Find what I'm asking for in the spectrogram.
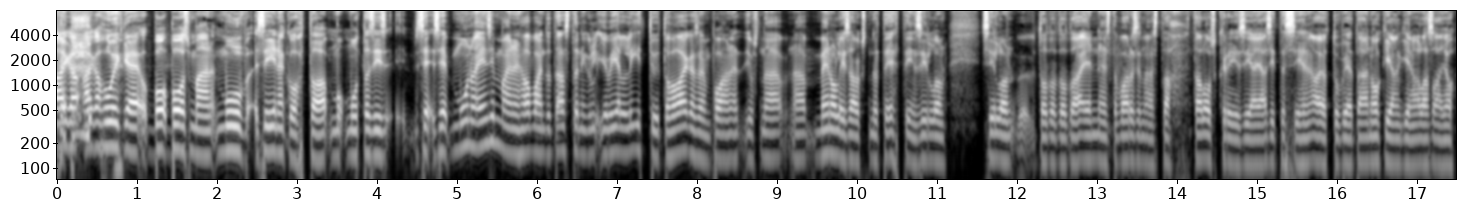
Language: Finnish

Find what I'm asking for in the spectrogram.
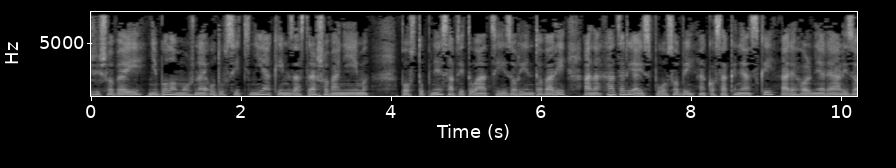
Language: Slovak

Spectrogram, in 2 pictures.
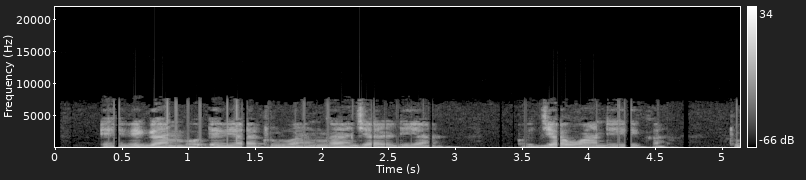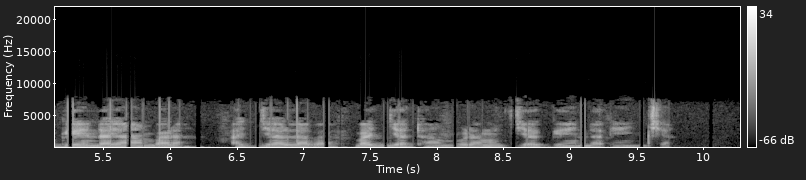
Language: Ganda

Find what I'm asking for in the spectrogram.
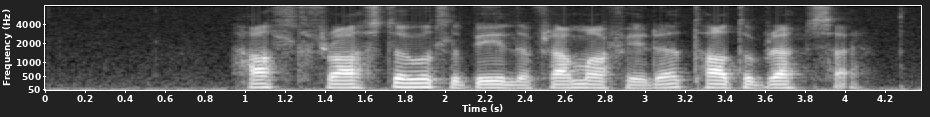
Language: Faroese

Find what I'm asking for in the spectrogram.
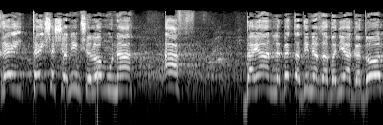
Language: Hebrew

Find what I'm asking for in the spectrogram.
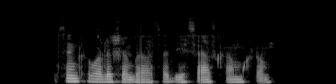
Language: Pashto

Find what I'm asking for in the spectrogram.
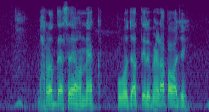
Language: Bangla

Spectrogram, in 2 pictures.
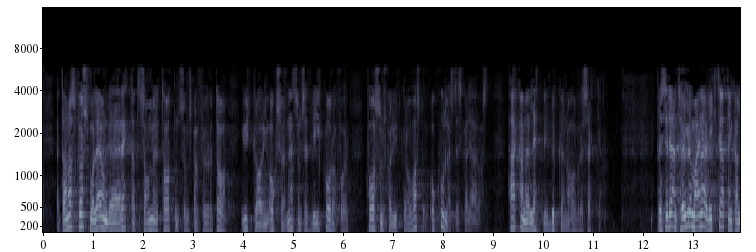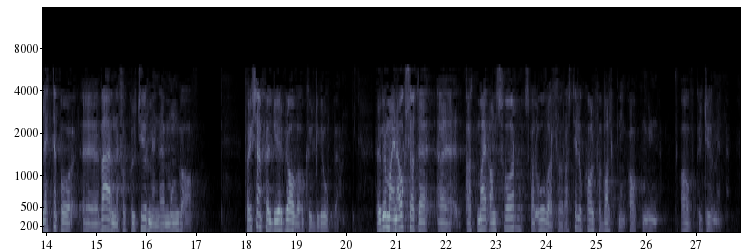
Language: Norwegian Nynorsk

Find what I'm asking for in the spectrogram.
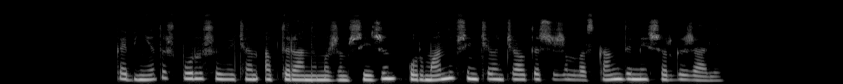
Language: Mari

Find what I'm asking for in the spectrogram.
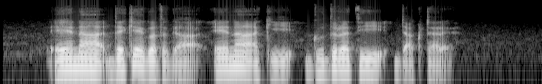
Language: Divehi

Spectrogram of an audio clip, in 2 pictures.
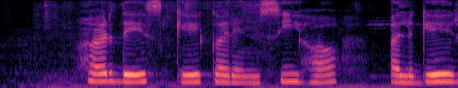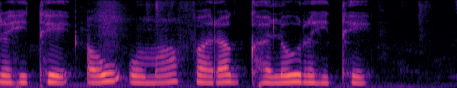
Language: Chhattisgarhi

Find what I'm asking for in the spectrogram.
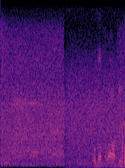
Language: Punjabi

